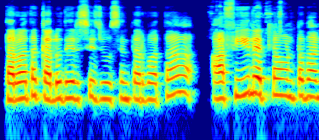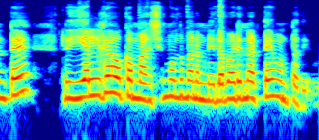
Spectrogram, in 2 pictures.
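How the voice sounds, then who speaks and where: A woman's voice: high voice, fairly even intonation, a little fast. A woman, a podcast guest earnestly telling a personal story and acting out quoted speech. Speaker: guest, beautician and meditation teacher.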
